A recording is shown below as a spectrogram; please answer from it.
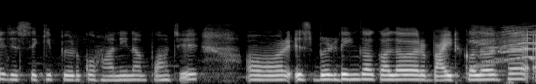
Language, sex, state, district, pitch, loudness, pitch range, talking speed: Hindi, female, Uttar Pradesh, Lalitpur, 220 Hz, -17 LUFS, 210-225 Hz, 165 wpm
